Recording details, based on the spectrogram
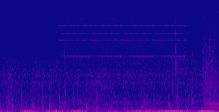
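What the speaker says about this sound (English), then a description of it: "Now we can answer the second phone" A telephone rings in Luigi's Mansion: a steady electronic tone sustains through most of the clip over soft, rhythmic background game music, with a brief louder burst at the very end.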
